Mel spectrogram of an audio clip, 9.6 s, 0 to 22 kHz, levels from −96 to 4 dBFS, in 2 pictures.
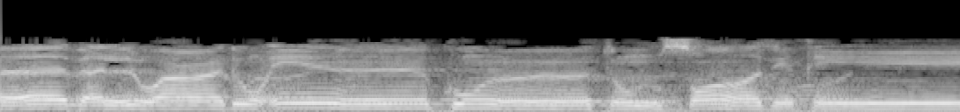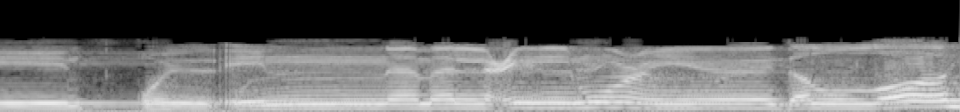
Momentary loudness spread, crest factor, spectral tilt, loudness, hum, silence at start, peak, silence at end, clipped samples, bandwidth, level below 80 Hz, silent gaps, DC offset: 3 LU; 10 dB; -8 dB/octave; -10 LUFS; none; 0 s; 0 dBFS; 0 s; 0.2%; 5.4 kHz; -36 dBFS; none; 3%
